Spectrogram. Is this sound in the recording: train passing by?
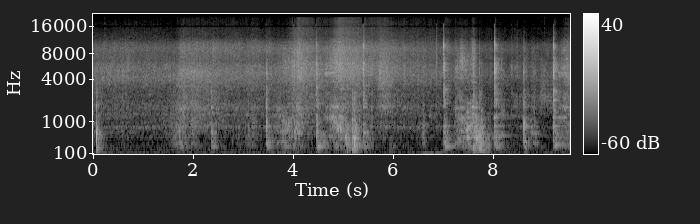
no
